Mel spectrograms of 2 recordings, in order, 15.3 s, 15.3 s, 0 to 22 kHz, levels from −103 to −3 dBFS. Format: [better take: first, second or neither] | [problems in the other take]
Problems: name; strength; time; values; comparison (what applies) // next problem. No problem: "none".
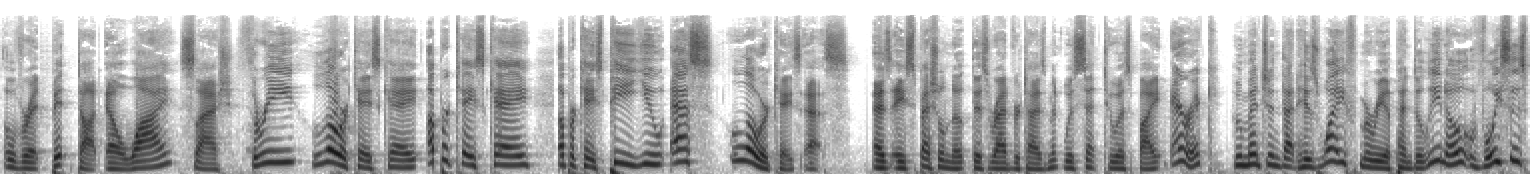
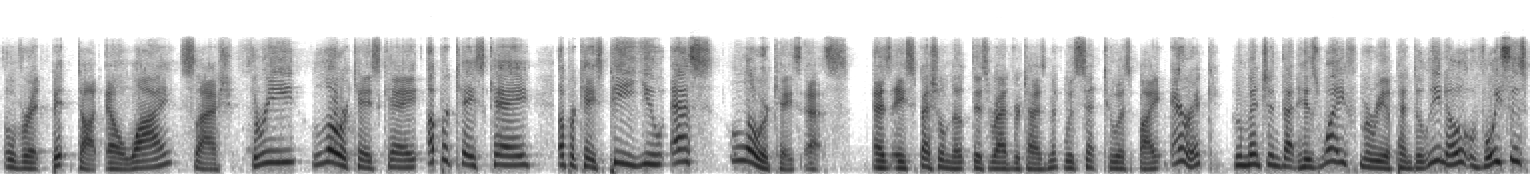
first | garbled, watery; badly; nothing above 7.5 kHz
